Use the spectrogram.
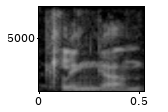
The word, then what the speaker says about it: Klingande: It's tricky, but there is no right way to say it, but I prefer Klingande because it's a Swedish word, and the Swedish word is Klingande, but I prefer to say Klingande.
